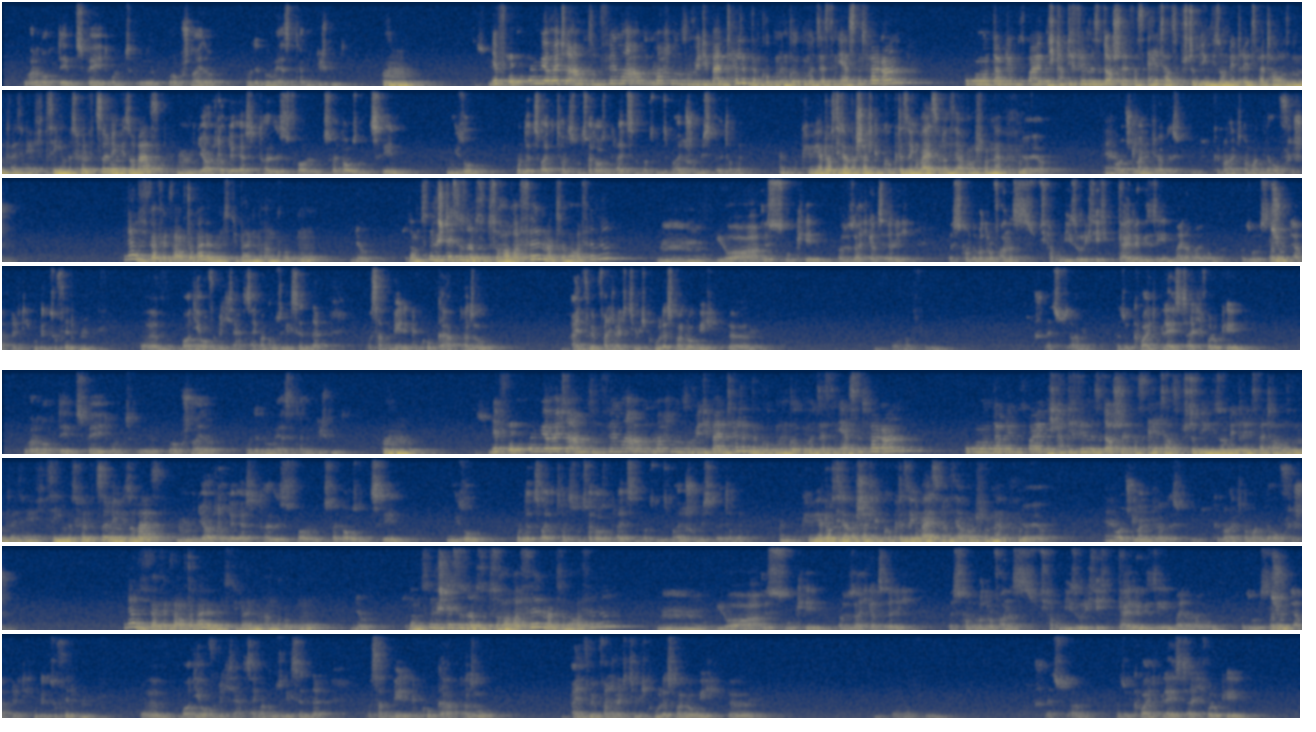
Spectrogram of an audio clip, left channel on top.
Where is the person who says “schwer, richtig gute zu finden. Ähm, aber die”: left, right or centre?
Left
